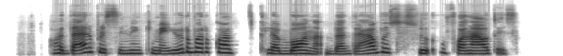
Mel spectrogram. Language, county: Lithuanian, Panevėžys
